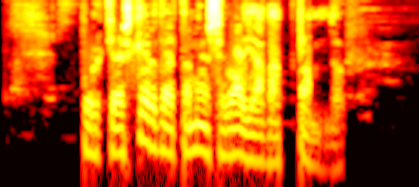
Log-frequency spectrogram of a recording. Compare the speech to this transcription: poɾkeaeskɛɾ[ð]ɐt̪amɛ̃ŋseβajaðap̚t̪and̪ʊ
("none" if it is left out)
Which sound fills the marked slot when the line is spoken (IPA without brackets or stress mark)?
ð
